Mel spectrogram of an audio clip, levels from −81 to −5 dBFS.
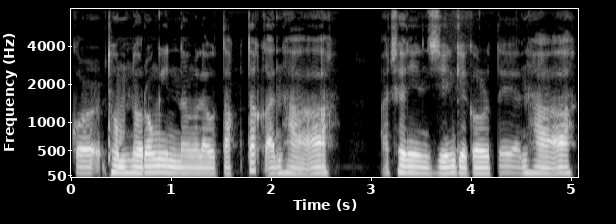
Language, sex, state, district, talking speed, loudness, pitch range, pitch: Mizo, male, Mizoram, Aizawl, 210 wpm, -17 LUFS, 100-110 Hz, 105 Hz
